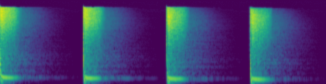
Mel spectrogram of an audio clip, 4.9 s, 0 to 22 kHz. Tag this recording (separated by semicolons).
80s; synthesised; drums; tom; synthwave; drum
